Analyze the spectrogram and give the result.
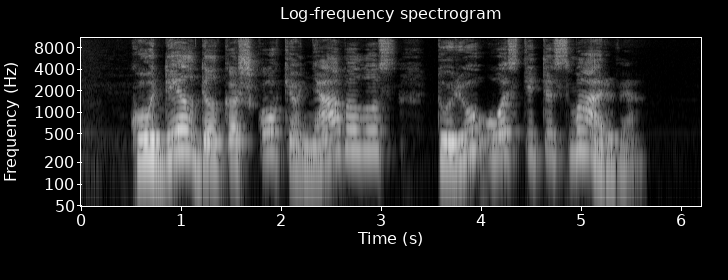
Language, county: Lithuanian, Klaipėda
